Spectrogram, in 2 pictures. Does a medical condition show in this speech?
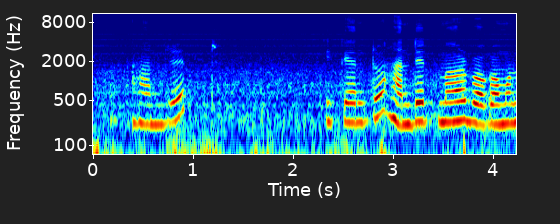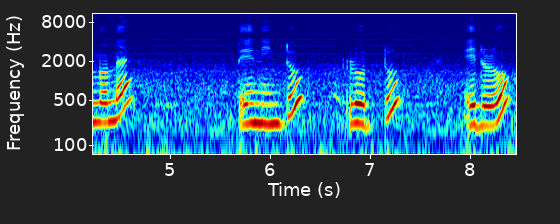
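No.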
